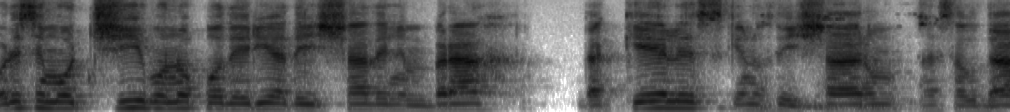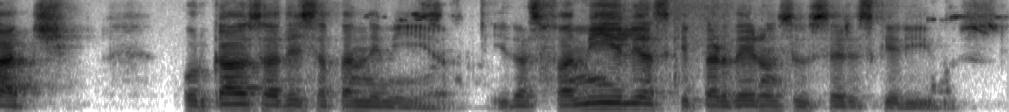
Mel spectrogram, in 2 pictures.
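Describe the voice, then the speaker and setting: Speaking at a fairly slow pace, a man with a Spanish accent has a fairly high pitch and ordinary pitch variation. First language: Spanish (speaking Portuguese). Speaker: geologist and academic. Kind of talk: formal induction speech. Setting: virtual session. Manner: formal.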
